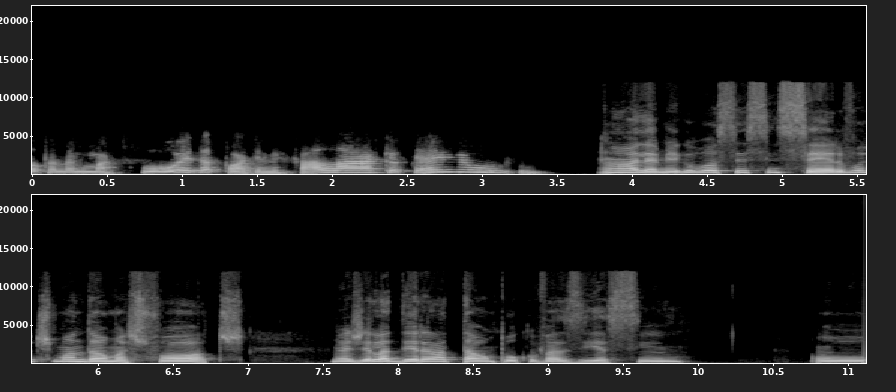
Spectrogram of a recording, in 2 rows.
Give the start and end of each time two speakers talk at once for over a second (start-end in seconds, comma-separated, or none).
none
